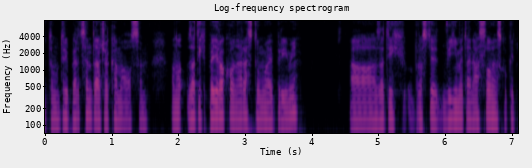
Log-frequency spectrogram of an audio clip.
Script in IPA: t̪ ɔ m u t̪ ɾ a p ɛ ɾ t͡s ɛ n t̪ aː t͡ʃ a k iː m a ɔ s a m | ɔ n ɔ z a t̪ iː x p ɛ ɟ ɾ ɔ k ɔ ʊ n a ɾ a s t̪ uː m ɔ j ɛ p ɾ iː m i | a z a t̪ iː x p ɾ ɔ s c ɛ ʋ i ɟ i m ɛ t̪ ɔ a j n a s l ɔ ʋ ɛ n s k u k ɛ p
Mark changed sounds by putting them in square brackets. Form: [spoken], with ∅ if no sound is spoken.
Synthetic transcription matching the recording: t̪ ɔ m u t̪ ɾ [i] p ɛ ɾ t͡s ɛ n t̪ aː t͡ʃ a k [aː] m a ɔ s [ɛ] m | ɔ n ɔ z a t̪ iː x p ɛ ɟ ɾ ɔ k ɔ ʊ n a ɾ a s t̪ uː m ɔ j ɛ p ɾ iː m i | a z a t̪ iː x p ɾ ɔ s c ɛ ʋ i ɟ [iː] m ɛ t̪ ɔ a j n a s l ɔ ʋ ɛ n s k u k ɛ [c]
